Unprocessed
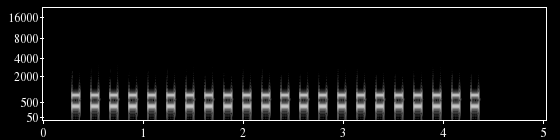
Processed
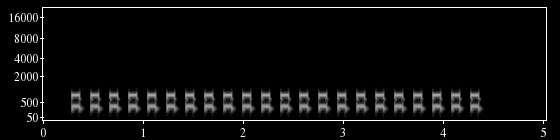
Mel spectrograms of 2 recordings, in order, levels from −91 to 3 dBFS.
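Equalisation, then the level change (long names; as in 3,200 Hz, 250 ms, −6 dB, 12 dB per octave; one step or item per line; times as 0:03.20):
pair of resonant band-passes 440 Hz, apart 1.1 octaves
0.0 dB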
